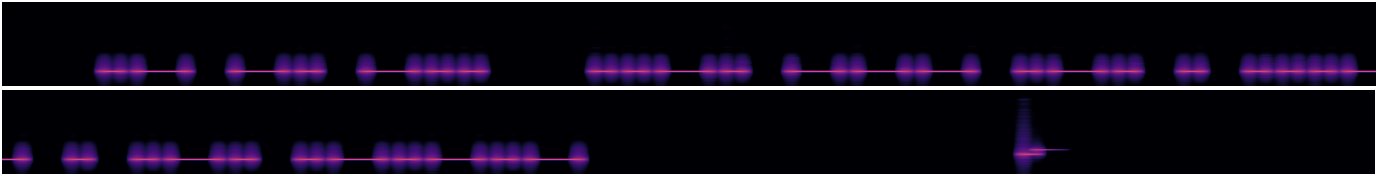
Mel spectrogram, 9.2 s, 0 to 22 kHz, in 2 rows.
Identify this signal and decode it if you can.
Morse code, heard as a keyed tone, about 22 wpm, 700 Hz. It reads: AND FOREVER.
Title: A Sound Of Thunder 22wpm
